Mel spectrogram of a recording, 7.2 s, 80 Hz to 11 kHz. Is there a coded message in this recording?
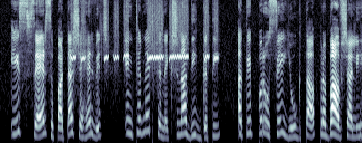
Yes: Morse code (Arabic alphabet) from 1.3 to 4.4 s, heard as a whistle, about 12 wpm, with speech in Punjabi. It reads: يسمي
